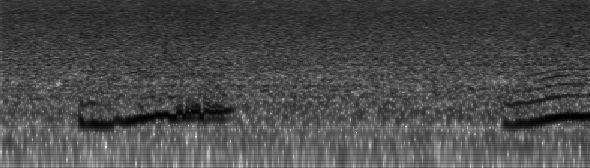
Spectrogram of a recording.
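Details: Two low, buzzy snores from Butters, a sleeping female cat, each about a second long and slightly rising in pitch, separated by a quiet pause indoors.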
